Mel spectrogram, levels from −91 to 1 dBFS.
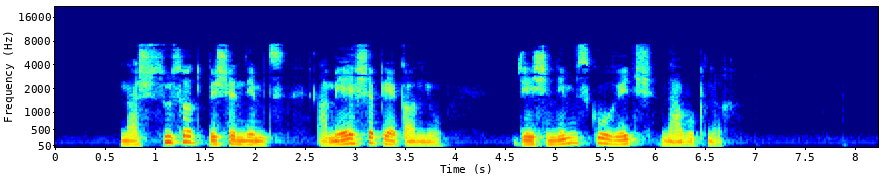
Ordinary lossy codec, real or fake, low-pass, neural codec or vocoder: AAC, 48 kbps; real; 7.2 kHz; none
